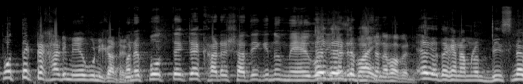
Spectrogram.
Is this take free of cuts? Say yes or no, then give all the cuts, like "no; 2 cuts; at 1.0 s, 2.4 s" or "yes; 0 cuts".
yes; 0 cuts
